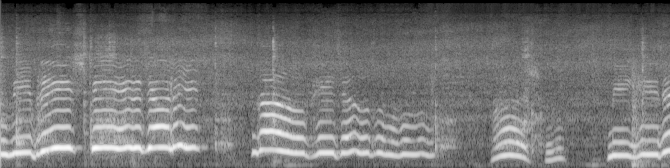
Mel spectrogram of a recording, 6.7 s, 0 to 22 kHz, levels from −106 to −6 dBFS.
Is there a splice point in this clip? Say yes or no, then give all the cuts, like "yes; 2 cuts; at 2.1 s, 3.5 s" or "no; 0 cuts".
no; 0 cuts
